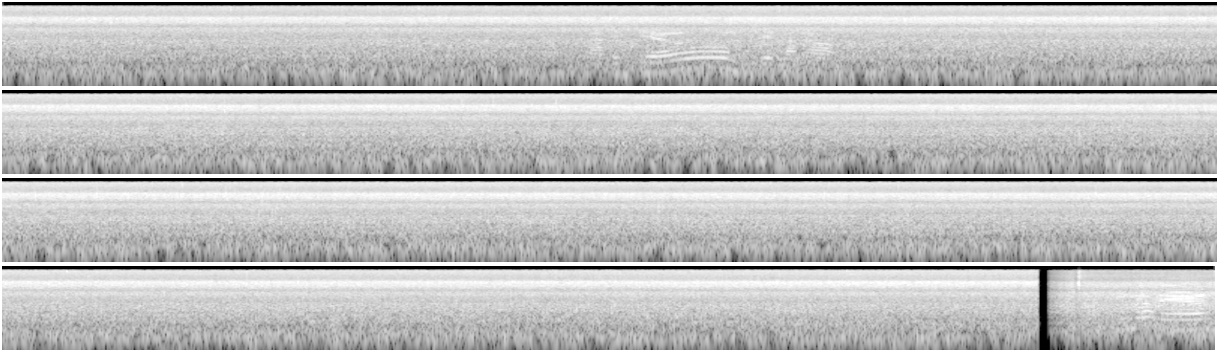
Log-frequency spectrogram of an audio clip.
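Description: Shallow, fast-flowing stream rushing steadily around the feet, a continuous even wash of water.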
